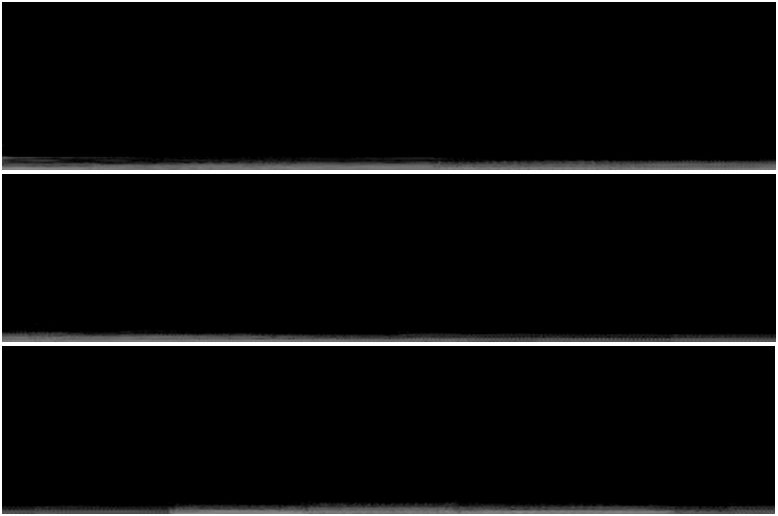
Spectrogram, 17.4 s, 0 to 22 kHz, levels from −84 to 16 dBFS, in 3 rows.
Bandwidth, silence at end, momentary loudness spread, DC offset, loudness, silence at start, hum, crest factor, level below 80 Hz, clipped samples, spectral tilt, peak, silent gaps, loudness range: 1.9 kHz; 0 s; 16 LU; under 0.1%; -39 LUFS; 0 s; none; 14 dB; -60 dBFS; under 0.1%; -12.5 dB/octave; -24 dBFS; none; 12 LU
